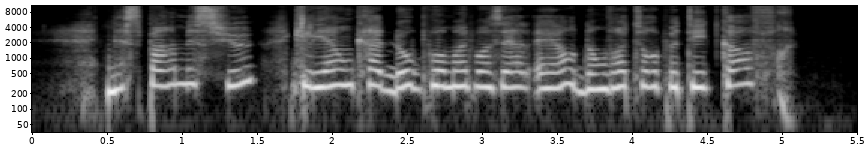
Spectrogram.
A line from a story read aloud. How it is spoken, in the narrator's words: cried out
